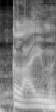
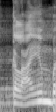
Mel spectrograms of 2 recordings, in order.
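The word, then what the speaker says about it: climb: क्या लिखा मेरे दोस्त एम के साथ अगर वी लिखा होता है तो वह बी जो है साइलेंट होता है मतलब उस बी का उच्चारण हमें नहीं करना होता है तो इसे क्या पढ़ेंगे इसे पढ़ा जाएगा दोस्तों क्लाइम क्या पढ़ेंगे सी एल आई एम बी इसे पढ़ेंगे क्लाइम ठीक है क्लाइंब नहीं क्लाइम क्लाइंब मतलब हो जाता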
